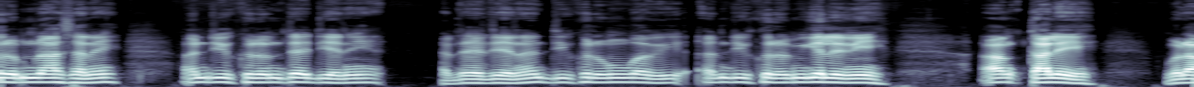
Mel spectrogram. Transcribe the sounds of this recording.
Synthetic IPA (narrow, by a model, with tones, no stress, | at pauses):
lo˦m˦na˦s̬a˨ni˦ | a̰˨˦n˦di˦ku˦lo˦mda˦˨di˨ja˨ni˦ | a˨nda˨di˨ja˨n˦a˦n˦di˦ku˦lo˦m˦wa˦bi˦a̰˦n˦di˦ku˦lo˦m˦je˦le˨ni˦ | a̰˦nka˦le˨ | vu˨la˨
